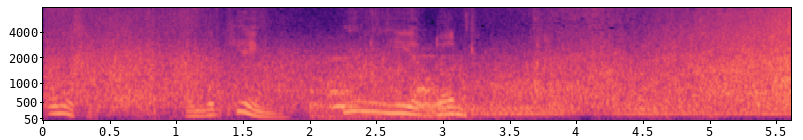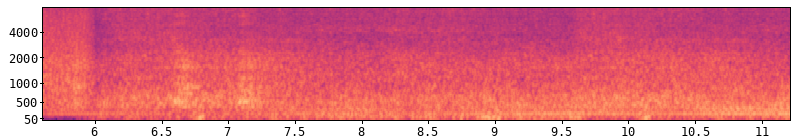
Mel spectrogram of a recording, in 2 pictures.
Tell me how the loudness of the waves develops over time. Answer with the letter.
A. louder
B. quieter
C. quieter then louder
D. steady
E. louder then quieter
A.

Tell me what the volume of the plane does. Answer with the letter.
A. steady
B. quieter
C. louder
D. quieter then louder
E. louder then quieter
C.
